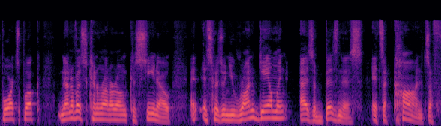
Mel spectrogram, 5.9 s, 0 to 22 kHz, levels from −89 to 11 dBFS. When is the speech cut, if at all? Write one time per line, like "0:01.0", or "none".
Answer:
0:04.9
